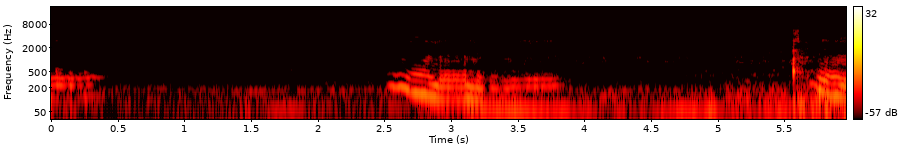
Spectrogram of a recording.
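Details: A sleeping cat snores with a low, rough rumble and one louder, whistling, falling-pitch breath.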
